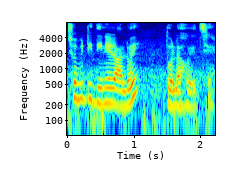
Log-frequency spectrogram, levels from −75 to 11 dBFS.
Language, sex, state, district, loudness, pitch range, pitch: Bengali, female, West Bengal, North 24 Parganas, -15 LUFS, 185-250 Hz, 210 Hz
